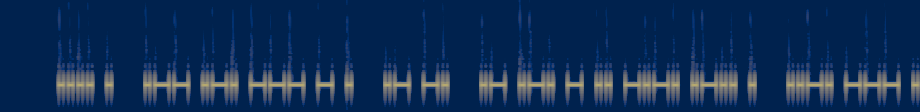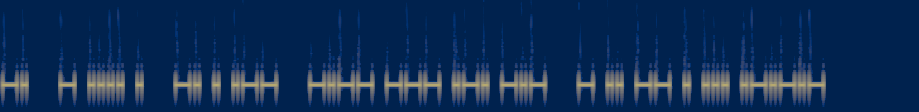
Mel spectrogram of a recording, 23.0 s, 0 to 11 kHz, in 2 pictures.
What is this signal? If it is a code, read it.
Morse code, heard as a keyed tone, about 20 wpm, 700 Hz. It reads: HE WROTE AN ARTICLE FOR THE NEW YORK TIMES.
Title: Sentences with 5-Word Phrases - 20wpm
